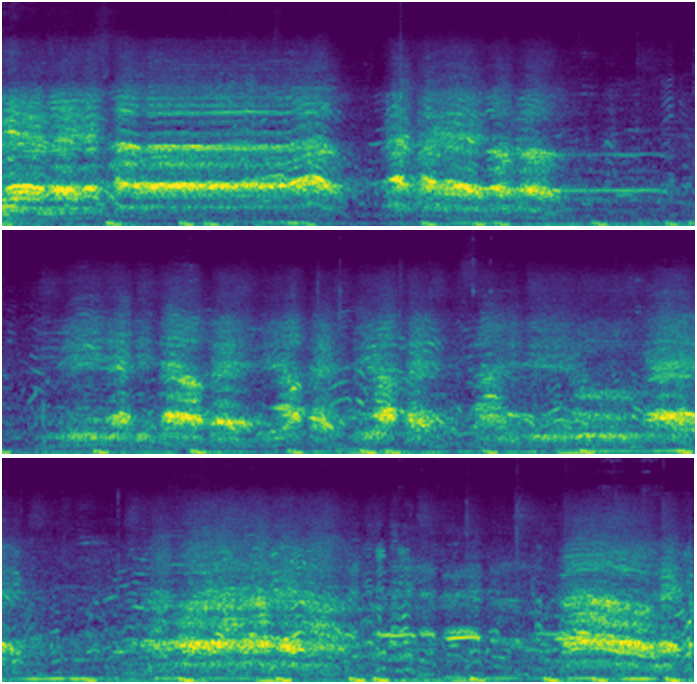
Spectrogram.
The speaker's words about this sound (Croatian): Evo i dio atmosfere, kako je to izgledalo nešto ranije danas na okupljanju navijača.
